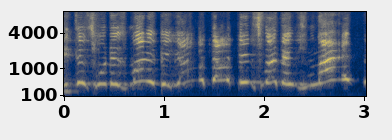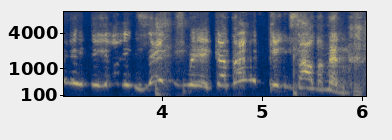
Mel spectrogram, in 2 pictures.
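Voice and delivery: put-on high, whiny quarrel over the baby; squabbling women. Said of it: "the two women bring in the baby and they say".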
